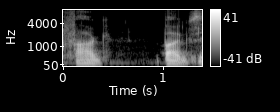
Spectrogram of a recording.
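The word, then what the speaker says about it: FogBugz: You got the name right. That's good. – Yeah. – You're like fog bugs. – Yeah, yeah. Nailed it. Yeah. – And it's spelled with a Z.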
